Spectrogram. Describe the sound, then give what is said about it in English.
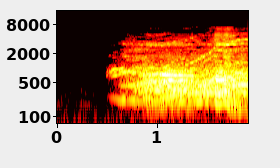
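After a brief silence, a human voice lets out a sustained, loud, growling roar imitating a big cat, holding steady for over a second. “Or, if you're not sure what to dance along to, give me a mighty roar, and I'll choose a song for you.”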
